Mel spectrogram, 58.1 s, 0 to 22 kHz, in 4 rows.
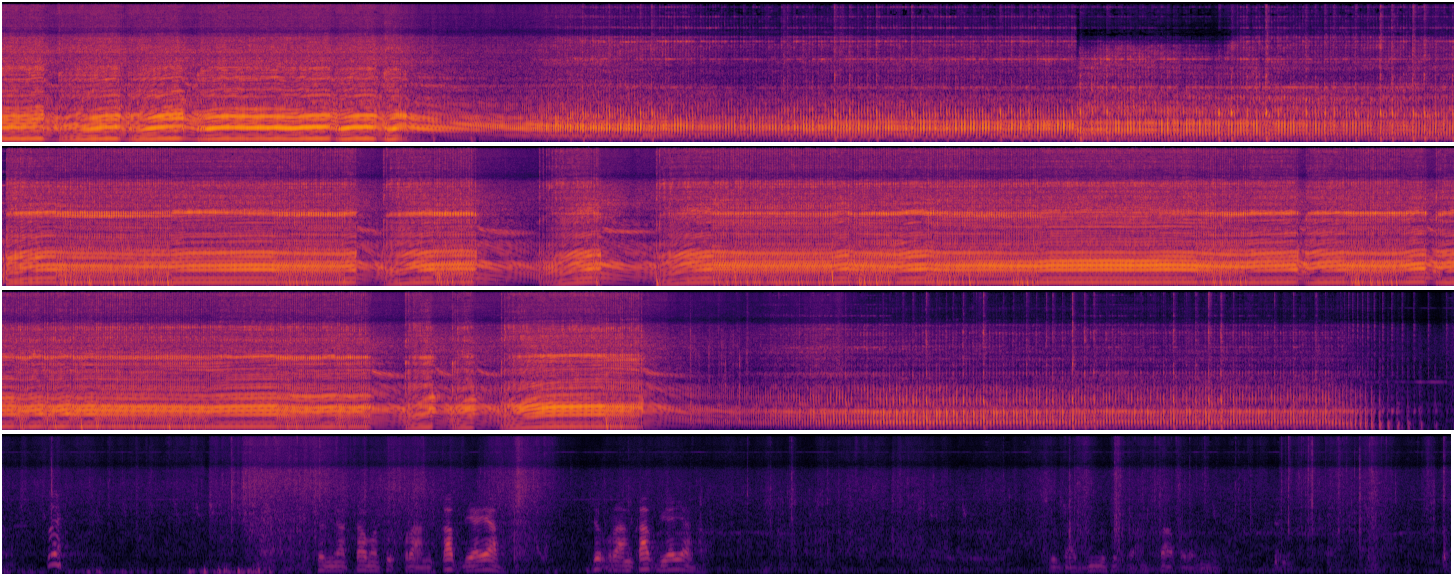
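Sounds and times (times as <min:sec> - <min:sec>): chainsaw running: 0:00.0 - 0:43.6.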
